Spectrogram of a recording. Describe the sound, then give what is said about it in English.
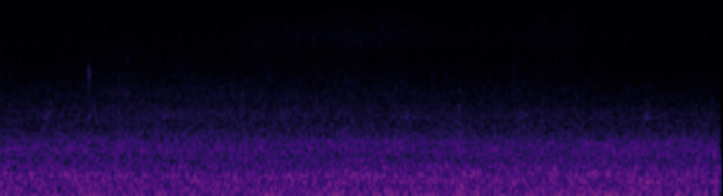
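Wind blows outdoors on an icy day, a continuous broad roar that holds a steady level throughout with no talk. “That's a refreshing wind, very refreshing.”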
